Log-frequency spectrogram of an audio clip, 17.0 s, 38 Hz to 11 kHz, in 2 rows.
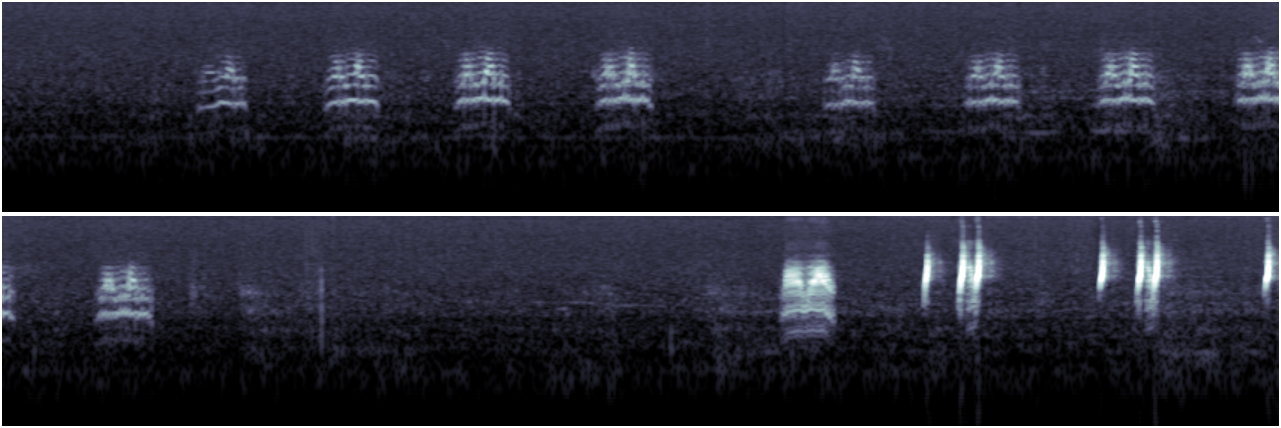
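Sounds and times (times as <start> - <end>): quail mewing calls: 1.3 - 1.6, 2.2 - 3.4, 4.0 - 4.4, 5.5 - 8.6, 9.2 - 9.6, 13.7 - 15.2, 15.8 - 16.3.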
